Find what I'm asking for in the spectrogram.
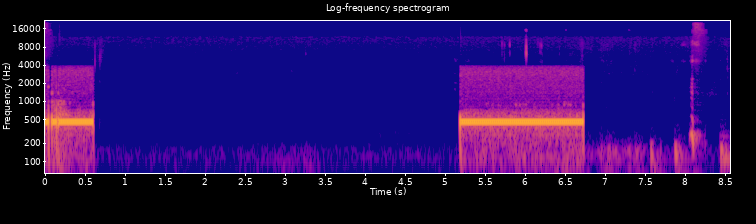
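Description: Ringback tone on a phone call to a Sonic Drive-In, two steady electronic tone bursts separated by silence, the second ending as faint handling noises follow.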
